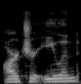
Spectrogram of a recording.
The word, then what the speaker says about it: Archer Eland: I have Wendy joining me from Archer Eland, and I think that's how you pronounce it.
